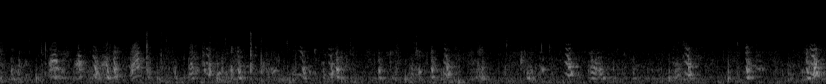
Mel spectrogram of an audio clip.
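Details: Nine-day-old Leonberger puppies squeak and whine together, short overlapping cries of several pups, a continuous soft chorus of mewing whimpers.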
